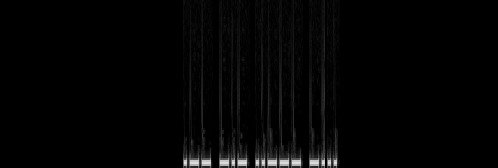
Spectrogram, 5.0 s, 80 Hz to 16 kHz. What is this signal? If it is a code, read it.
Morse code, heard as a keyed tone, about 40 wpm, 700 Hz. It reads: WK2B
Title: USA Call Signs - 4 Characters - 40wpm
